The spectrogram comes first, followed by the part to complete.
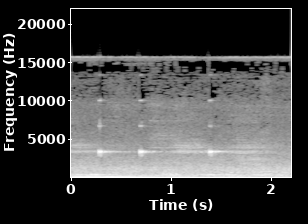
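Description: Short high-pitched electronic beeps, four at uneven intervals, from equipment in the room. A low hum sounds under them for about the first second.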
